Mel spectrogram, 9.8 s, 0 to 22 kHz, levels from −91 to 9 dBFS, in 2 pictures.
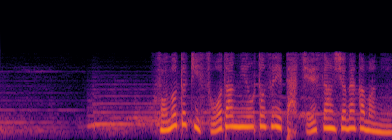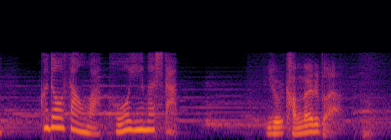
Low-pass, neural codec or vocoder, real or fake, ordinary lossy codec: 5.4 kHz; codec, 16 kHz, 0.5 kbps, FunCodec, trained on Chinese and English, 25 frames a second; fake; none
